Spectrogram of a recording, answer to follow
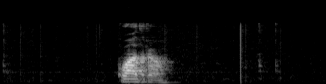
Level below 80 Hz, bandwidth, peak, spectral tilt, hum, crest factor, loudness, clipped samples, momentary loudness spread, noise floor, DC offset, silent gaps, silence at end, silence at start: -76 dBFS; 7.6 kHz; -2 dBFS; -4.5 dB/octave; none; 24 dB; -19 LUFS; under 0.1%; 28 LU; -62 dBFS; under 0.1%; none; 1.6 s; 1.2 s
